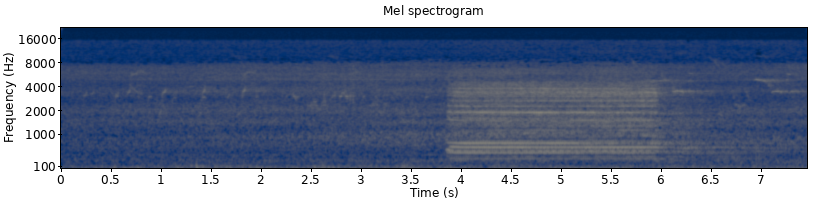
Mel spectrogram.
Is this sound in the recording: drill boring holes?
no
